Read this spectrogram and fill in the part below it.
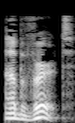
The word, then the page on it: obvert: British English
